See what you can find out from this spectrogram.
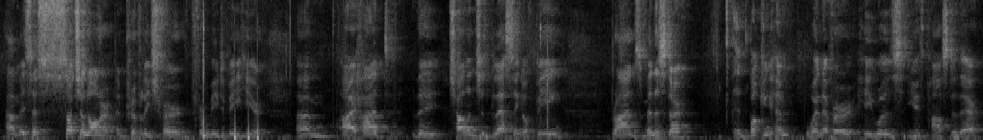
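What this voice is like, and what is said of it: Irish accent. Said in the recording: “get used to an Irish accent”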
